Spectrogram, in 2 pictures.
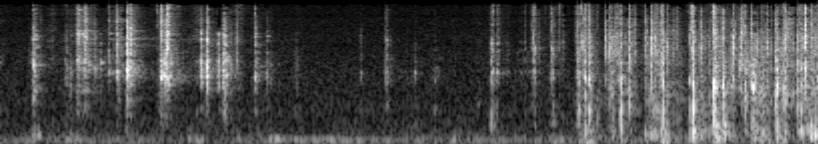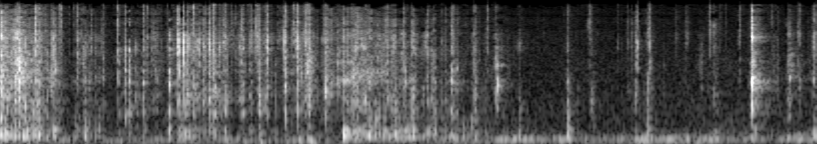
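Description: A metal box-cutter blade scrapes small cubes off the surface of a solid orange and white striped bar soap, pre-scored into a grid and held in the hand. Short, bright, crisp clicks and crackles come in bursts, pause briefly, then build into a dense stretch of scraping before thinning out again.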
